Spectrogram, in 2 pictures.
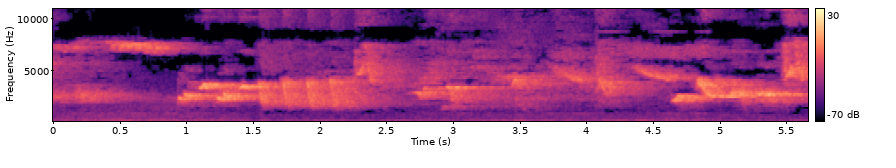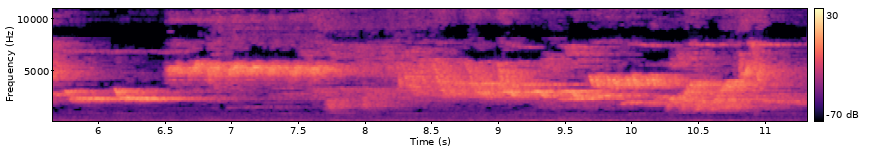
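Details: Munia producing a long run of high, tinkling chirps and short whistled slurs, busy and uneven, with shrill buzzy notes layered between the phrases.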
